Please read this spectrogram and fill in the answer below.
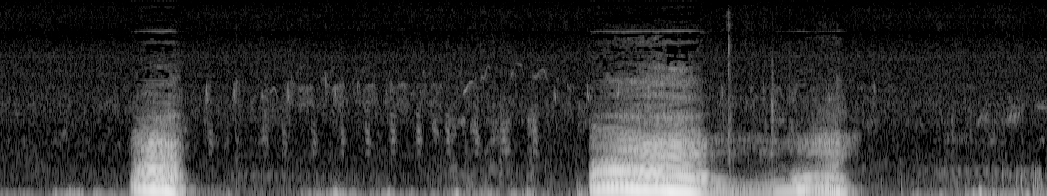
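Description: Male lion roaring: a short call falling in pitch about two seconds in, then a long, loud roar falling in pitch from about seven and a half seconds, trailing into a softer call that rises and falls.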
